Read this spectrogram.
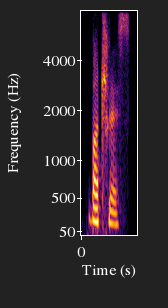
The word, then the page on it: buttress: Indian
